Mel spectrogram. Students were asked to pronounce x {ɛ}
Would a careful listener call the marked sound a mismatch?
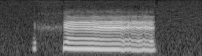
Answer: yes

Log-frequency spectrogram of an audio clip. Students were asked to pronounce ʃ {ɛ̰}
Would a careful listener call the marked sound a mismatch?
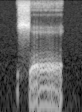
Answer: no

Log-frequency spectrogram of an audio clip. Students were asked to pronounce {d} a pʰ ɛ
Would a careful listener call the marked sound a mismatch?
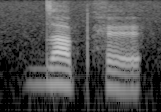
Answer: no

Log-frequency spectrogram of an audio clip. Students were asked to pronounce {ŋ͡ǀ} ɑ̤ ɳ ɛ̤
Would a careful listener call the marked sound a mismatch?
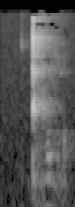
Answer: yes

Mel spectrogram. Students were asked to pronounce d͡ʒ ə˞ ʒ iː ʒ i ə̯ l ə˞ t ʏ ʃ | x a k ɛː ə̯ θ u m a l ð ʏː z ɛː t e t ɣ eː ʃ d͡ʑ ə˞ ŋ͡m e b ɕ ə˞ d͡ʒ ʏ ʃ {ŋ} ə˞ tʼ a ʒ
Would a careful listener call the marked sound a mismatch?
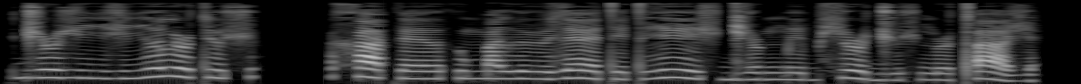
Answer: no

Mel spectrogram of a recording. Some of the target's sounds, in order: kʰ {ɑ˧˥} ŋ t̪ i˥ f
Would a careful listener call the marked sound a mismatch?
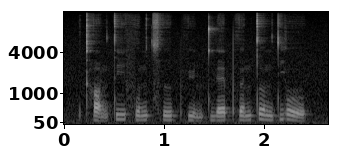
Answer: yes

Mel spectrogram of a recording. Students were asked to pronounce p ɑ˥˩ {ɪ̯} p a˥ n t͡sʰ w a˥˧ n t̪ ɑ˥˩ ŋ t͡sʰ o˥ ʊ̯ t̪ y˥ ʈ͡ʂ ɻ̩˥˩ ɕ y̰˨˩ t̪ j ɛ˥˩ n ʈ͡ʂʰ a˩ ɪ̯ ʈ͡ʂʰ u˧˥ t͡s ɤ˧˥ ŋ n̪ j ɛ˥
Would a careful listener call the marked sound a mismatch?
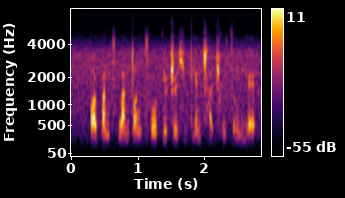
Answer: yes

